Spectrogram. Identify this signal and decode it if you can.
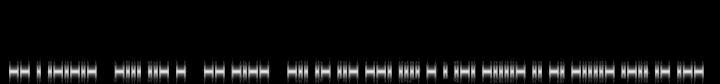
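Morse code, heard as a keyed tone, about 44 wpm, 600 Hz. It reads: ME. BUT MY DAUGHTER-IN-LAW
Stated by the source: Morse code at 43 wpm sending Ken Follett's novel Never in English, from CW med Gnister.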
